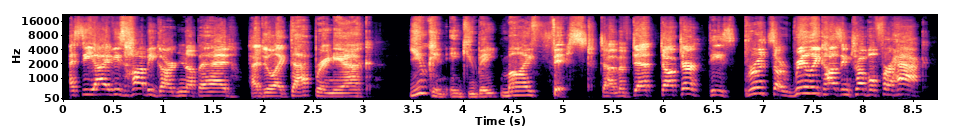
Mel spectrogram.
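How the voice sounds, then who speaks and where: Woman acting as icy villainess scientist, pompous, dry wit, precise diction, expressive pitch, video game character. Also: moderate pace, natural voice. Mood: smug, sardonic. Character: haughty, clinical female supervillain scientist with icy wit. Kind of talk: scripted game character voice lines.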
